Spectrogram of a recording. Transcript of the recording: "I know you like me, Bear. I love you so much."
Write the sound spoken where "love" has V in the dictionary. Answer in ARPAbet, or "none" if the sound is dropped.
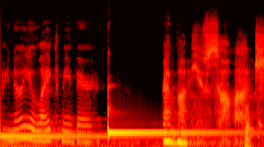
V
